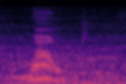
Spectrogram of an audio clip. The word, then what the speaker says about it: wound: in the past wound make the owl sound like out and about wound I wound up the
